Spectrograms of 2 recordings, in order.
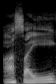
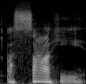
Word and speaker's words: Asahi: for a while, and I kept calling it acai because I didn't know how to pronounce it. Yep. So it's Asahi, 0%.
